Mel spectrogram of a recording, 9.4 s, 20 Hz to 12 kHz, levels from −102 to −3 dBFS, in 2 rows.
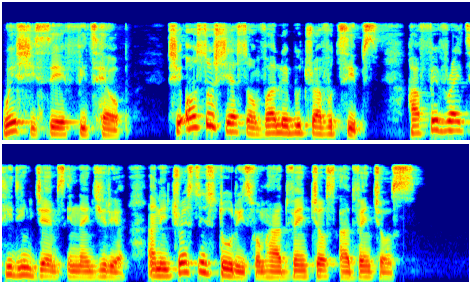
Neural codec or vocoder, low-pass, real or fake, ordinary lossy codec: none; 7.2 kHz; real; none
